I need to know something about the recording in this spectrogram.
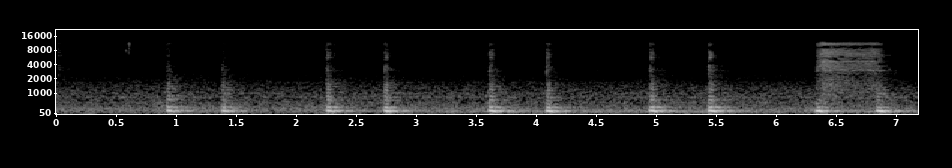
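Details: Pansystolic murmur, cardiology auscultation teaching demo: four normal cycles then the murmur added from the fifth beat, a plateau of constant intensity from first to second heart sound.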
